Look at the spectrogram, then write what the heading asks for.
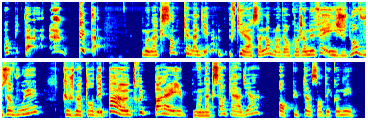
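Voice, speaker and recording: A woman's voice: medium pitch, expressive, moderate pace. Belgian woman ranting with a laugh. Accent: Belgian French. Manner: swears a lot, laughs often, mocking. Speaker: vlogger. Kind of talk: casual comic rant to camera.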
